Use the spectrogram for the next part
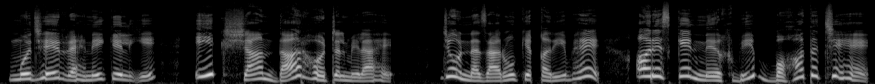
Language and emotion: Urdu, happy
